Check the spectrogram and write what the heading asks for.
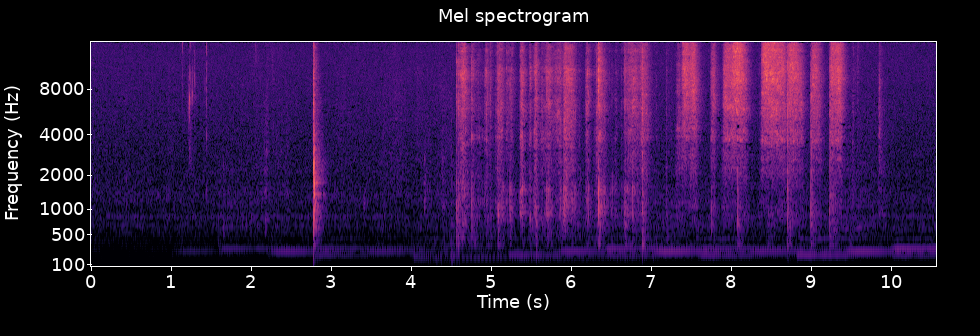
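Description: A single sharp click, then about five seconds of rapid gritty scraping and rasping as a K&F Concept screw-in filter is turned onto the front thread of a camera lens.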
